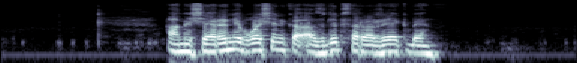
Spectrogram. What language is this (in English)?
Ormuri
